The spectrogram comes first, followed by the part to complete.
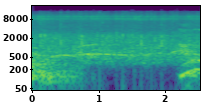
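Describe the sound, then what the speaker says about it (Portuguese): Many hands clap steadily as a church congregation applauds together, forming a thick, loud, unbroken patter, while a voice rises briefly near the end over the clapping. "Vamos melhorar essas palmas, porque é para louvar e adorar a Jesus."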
